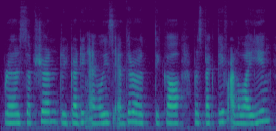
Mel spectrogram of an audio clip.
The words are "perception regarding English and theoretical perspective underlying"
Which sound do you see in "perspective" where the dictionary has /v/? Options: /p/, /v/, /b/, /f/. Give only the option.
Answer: /f/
